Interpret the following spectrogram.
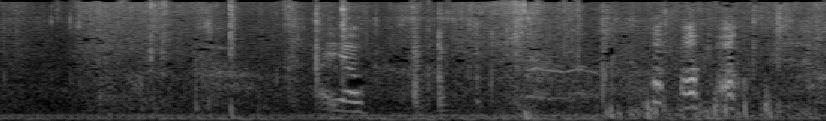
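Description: People talking and laughing briefly, a short burst about one and a half seconds in and more laughter near the end, over a steady low rumble.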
